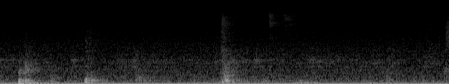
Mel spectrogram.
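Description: Laundry being moved by hand between the machines: a few dull thumps and rustles as wet clothes are pulled out and dropped, the first just as it begins and another about two seconds in, over a steady low room hum.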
